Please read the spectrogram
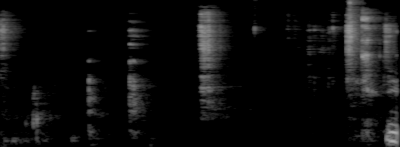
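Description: Faint, irregular taps and soft scrapes of a small paintbrush dabbing wet decoration mousse onto paper, about half a dozen short touches over a few seconds.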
